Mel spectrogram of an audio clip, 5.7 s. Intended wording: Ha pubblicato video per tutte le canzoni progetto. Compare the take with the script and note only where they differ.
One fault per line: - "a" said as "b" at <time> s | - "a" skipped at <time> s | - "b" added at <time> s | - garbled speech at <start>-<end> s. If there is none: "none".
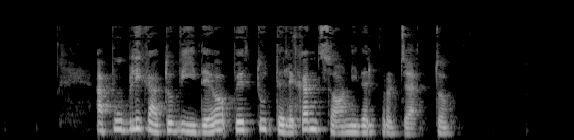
- "del" added at 3.6 s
